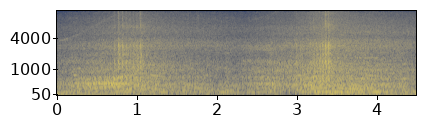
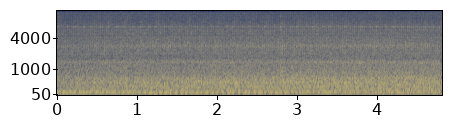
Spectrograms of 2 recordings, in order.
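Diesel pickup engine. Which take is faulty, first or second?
first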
